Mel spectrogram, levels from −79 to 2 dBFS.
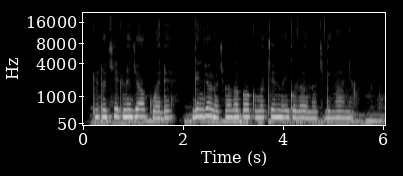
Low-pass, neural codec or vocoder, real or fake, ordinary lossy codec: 19.8 kHz; codec, 44.1 kHz, 7.8 kbps, DAC; fake; none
